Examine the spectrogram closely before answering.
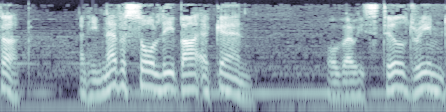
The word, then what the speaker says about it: Li Bai: Li Bo or Li Bai, Li Bo was the old pronunciation, had a character that was very charismatic.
